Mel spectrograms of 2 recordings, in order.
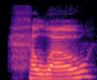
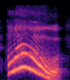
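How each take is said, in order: First: It sounds cold and annoyed. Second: It sounds bright and excited. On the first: The listener is unwelcome. "who invited you? I don't want you here" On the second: The speaker is thrilled to see the listener. "like, I'm so excited to see you"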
